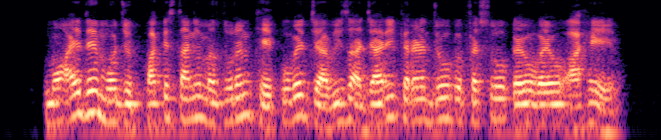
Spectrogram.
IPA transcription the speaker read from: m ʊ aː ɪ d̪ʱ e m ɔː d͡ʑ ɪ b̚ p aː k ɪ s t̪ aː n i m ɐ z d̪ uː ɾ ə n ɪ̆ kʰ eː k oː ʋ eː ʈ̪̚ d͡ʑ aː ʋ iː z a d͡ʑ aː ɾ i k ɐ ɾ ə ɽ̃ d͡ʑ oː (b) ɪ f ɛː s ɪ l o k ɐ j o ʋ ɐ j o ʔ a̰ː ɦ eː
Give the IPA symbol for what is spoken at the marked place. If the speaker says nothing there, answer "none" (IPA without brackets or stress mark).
b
